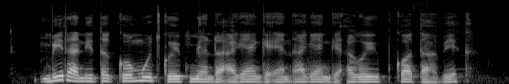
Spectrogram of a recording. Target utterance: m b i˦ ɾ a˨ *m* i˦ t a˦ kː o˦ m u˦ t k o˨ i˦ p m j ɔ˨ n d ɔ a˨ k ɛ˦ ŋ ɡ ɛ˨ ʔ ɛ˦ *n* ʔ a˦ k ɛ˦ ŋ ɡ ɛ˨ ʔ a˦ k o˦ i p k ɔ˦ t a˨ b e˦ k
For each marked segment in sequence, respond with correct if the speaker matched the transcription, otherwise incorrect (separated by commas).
incorrect, correct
